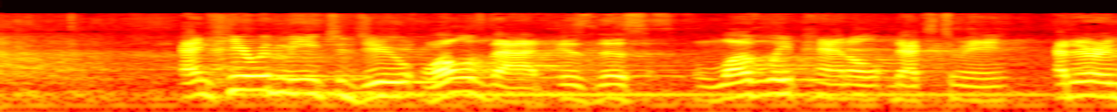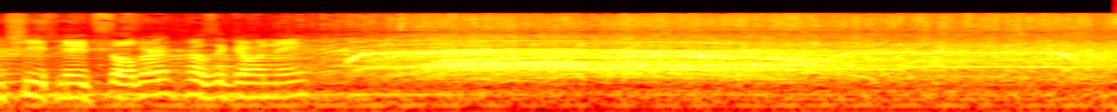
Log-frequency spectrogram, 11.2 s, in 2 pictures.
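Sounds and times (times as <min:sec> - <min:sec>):
speech: 0:00.9 - 0:07.4
crowd cheering with whoops and shouts: 0:07.2 - 0:11.1.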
